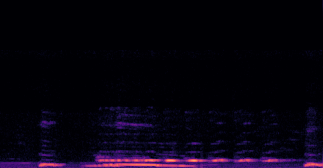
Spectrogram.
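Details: Bangkok zebra dove singing to lure other doves into calling: soft, low cooing, one coo sliding down in pitch, over a higher, steady, pulsing coo note repeated several times.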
